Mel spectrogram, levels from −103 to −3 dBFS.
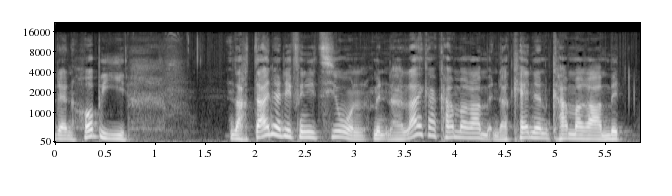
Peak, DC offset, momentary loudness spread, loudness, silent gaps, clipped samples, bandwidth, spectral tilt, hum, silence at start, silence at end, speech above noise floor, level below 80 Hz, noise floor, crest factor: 0 dBFS; under 0.1%; 6 LU; -18 LUFS; none; under 0.1%; 15.5 kHz; -6 dB/octave; none; 0 s; 0.2 s; 30 dB; -52 dBFS; -48 dBFS; 18 dB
